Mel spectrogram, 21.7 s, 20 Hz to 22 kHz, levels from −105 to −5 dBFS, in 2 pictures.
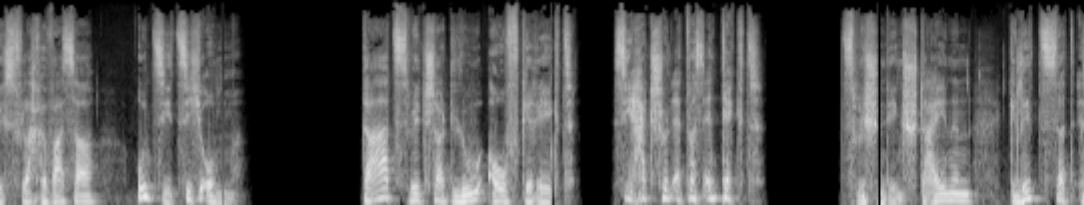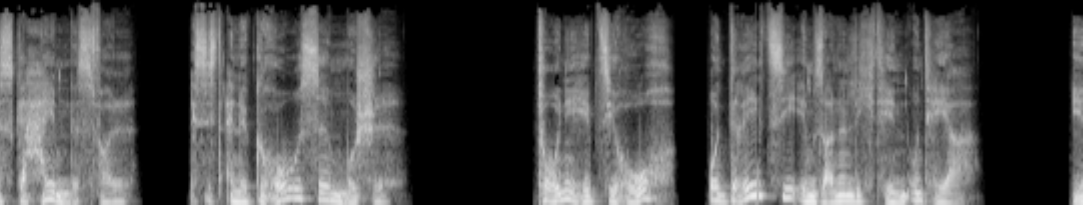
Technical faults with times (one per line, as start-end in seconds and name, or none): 2.22-2.25 damaged data in a compressed stream
5.50-5.55 damaged data in a compressed stream
8.77-8.82 damaged data in a compressed stream
11.79-11.82 damaged data in a compressed stream
18.40 damaged data in a compressed stream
